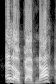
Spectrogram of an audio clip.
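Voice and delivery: loud, high British caricature; hammed-up British greeting, imitating a friend; mock British accent. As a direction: holler it like a stage cockney Brit. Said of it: "his best British accent and saying".

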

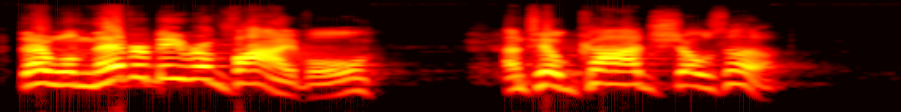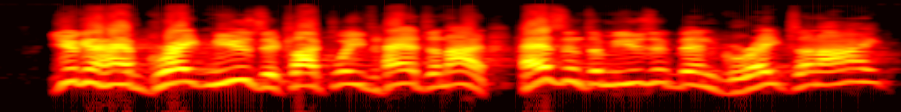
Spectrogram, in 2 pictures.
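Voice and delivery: loud, high, driving pulpit delivery; preaching. Real, not acted. Preacher telling congregation what revival needs, forceful preaching. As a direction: preach it out, hammering each repeated phrase.

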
